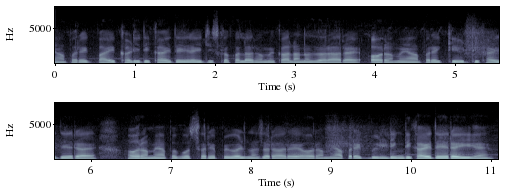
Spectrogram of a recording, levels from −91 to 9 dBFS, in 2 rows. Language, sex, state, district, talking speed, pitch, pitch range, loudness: Hindi, male, Chhattisgarh, Raigarh, 255 wpm, 130 Hz, 125-130 Hz, -30 LUFS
